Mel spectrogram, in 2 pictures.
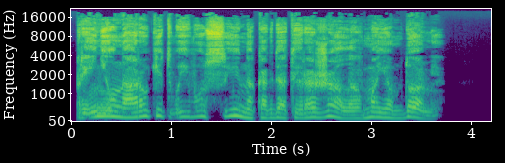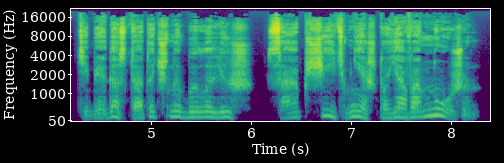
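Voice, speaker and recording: A man's voice: a little high, normal speed, slightly rough, no echo, studio quality, pitched above the performer's own voice. Man doing a stern old clan patriarch. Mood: gentle. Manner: stern, curt. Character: stern old head of a noble house.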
